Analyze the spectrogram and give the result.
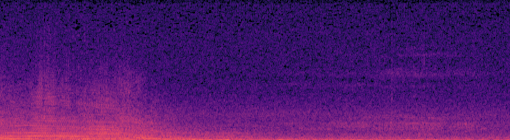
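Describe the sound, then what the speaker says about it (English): A winning race car does a burnout, its engine revving under a broad roaring hiss of tyres burning rubber that swells and pulses, heard at some distance and moderately loud. "There's the burning of the rubber we love to see from our race winner"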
